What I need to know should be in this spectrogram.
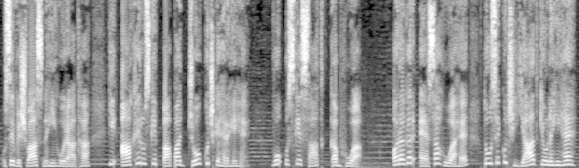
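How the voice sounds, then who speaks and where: Woman narrator, brisk dramatic audio story, faint music. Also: mid-range voice, big pitch swings.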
